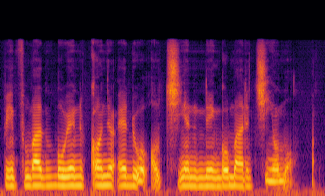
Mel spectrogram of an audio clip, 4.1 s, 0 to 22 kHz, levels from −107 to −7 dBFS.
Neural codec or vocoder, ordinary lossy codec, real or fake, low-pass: autoencoder, 22.05 kHz, a latent of 192 numbers a frame, VITS, trained on many speakers; none; fake; none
